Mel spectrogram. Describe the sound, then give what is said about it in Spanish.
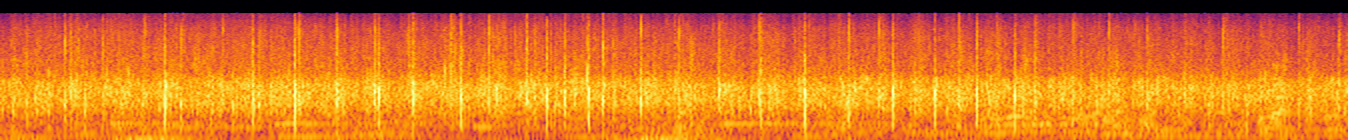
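An audience applauds the musicians of three bands at a charity concert, a dense and steady wash of clapping that holds at an even level for the whole stretch. “Pido un aplauso para todos los músicos de las tres bandas que han participado”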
